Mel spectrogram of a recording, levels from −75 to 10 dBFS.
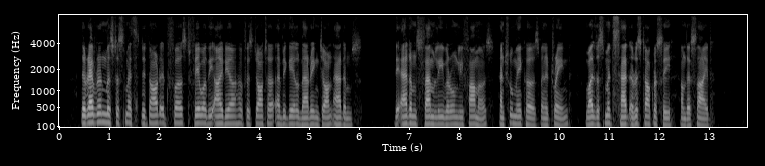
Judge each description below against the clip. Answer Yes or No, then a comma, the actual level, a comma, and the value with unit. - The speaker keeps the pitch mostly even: Yes, narrow, 2.1 semitones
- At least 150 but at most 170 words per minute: Yes, average, 160 wpm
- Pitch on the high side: No, medium, 140 Hz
